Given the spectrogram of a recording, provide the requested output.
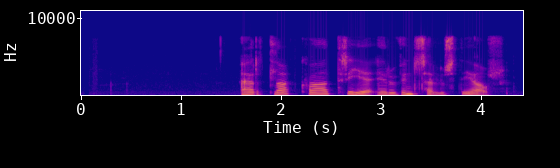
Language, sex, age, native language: Icelandic, female, 50-59, Icelandic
